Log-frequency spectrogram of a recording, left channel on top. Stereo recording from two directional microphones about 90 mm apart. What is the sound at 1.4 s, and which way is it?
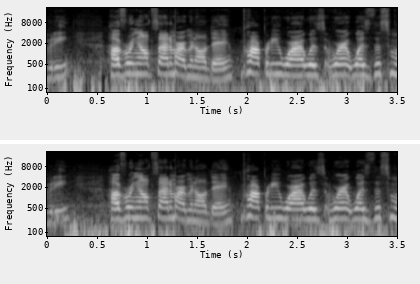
Speech, 50° left (ahead or behind).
